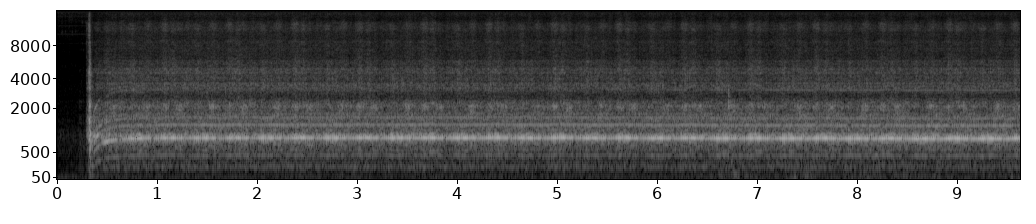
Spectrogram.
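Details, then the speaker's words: Alfa Romeo Montreal V8, right-bank head gasket replaced and heads rebuilt, first crank after reassembly with ignition module disconnected, no spark and plugs loose to build oil and fuel pressure: steady starter whine, even churn, healthy cranking. "we disconnected the ignition module so we have no spark the plugs are just loose which is cranking over for mocking office or pulling fuel any pressure carry on"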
